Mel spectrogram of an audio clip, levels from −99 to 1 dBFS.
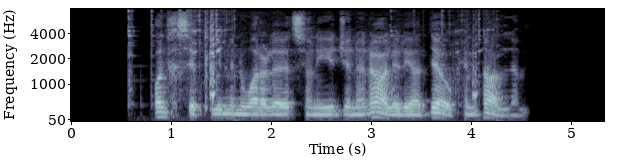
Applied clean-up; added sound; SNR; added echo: neural mask model RNNoise.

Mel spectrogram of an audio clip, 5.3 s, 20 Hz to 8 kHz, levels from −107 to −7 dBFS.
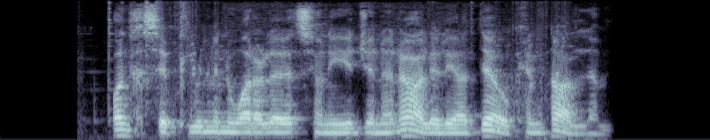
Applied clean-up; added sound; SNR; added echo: neural separator model SepFormer DNS4.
